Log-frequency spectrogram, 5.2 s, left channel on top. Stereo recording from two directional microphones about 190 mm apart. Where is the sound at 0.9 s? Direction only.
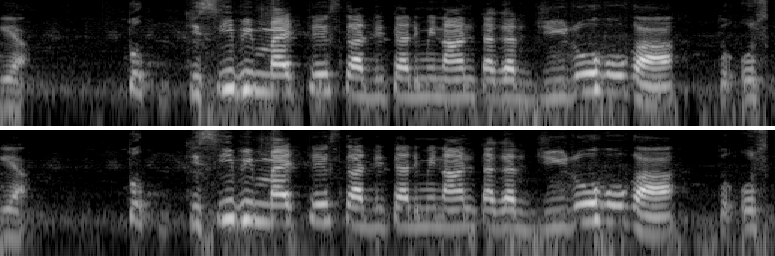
20° right (ahead or behind).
